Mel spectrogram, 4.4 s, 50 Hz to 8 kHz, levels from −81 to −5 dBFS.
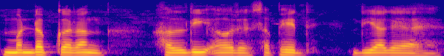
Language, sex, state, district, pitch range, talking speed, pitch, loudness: Hindi, male, West Bengal, Alipurduar, 120-130 Hz, 120 wpm, 125 Hz, -19 LUFS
